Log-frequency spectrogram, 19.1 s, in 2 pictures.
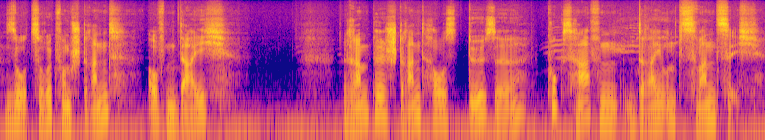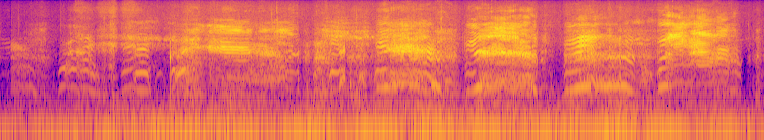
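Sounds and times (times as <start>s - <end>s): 
steady low hum of noise: 0.0s - 19.1s
speech: 0.1s - 3.0s, 4.3s - 9.6s
infant in a carrier wailing: 6.8s - 9.0s, 9.6s - 18.9s.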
